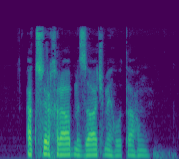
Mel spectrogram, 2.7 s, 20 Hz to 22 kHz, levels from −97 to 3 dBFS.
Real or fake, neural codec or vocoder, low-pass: real; none; 10.8 kHz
